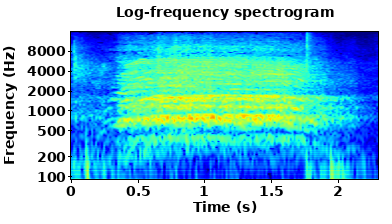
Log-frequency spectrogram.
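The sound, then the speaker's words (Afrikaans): A group of men at Calvinia Kollektiewe Sentrum shout the Afrikaans greeting "Môre!" to listeners together in one loud, sustained unison call lasting about a second and a half, with a brief murmur of voices around it. “So, sê gou vir hulle môre.”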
